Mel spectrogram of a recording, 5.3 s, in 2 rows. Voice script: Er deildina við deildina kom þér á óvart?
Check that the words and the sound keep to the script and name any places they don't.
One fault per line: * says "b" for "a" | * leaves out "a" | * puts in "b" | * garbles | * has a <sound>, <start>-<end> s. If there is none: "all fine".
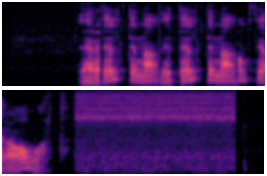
all fine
